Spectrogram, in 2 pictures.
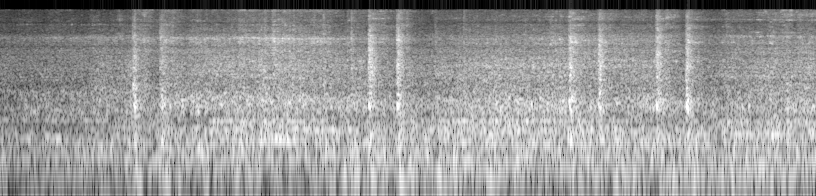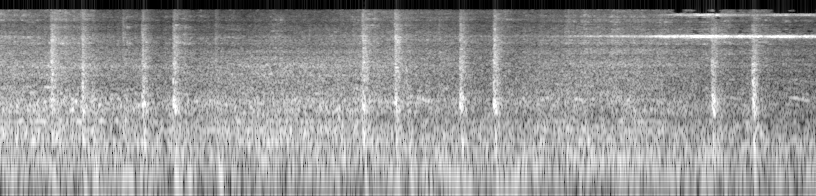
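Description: State Railway of Thailand diesel railcar train rolling slowly past at close range as it pulls in to stop: a steady engine drone and rumble with repeated wheel clacks over the rail joints. A high steady squeal from the wheels comes in near the end.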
